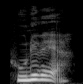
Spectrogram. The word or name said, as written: hundevejr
